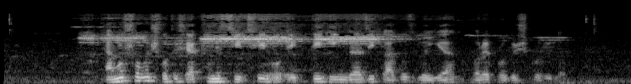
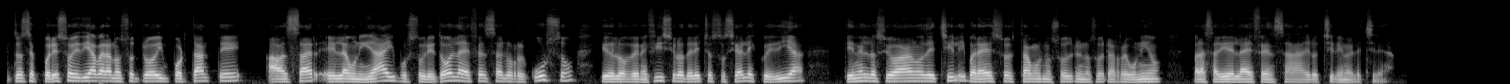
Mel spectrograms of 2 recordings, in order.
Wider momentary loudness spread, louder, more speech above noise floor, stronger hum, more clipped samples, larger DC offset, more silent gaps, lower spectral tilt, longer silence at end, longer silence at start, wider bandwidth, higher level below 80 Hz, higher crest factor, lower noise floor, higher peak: first, 18 LU vs 8 LU; about the same, -17 LUFS vs -16 LUFS; second, 30 dB vs 68 dB; neither; neither; neither; neither; second, -3.5 dB/octave vs -7.5 dB/octave; second, 0.65 s vs 1.2 s; first, 0.75 s vs 0.05 s; second, 11.5 kHz vs 13 kHz; first, -52 dBFS vs -58 dBFS; about the same, 18 dB vs 14 dB; second, -49 dBFS vs -83 dBFS; about the same, -2 dBFS vs -2 dBFS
